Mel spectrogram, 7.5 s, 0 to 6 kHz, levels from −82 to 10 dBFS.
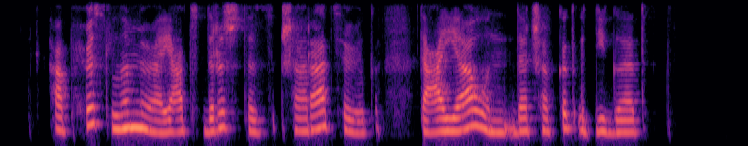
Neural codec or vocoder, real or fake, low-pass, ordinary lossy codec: none; real; 5.4 kHz; Opus, 32 kbps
